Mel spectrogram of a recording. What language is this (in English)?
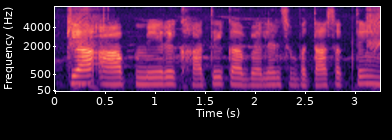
Hindi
